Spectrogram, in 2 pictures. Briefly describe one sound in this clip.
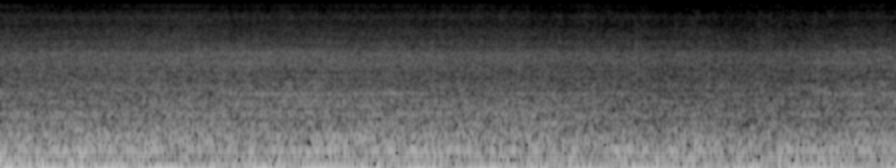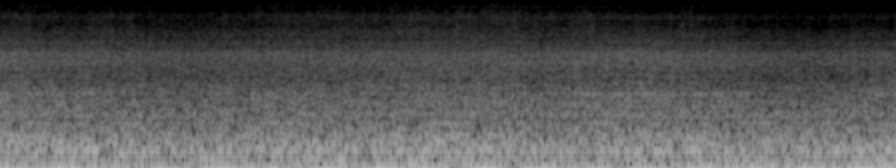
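Jets of fire roar and hiss.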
